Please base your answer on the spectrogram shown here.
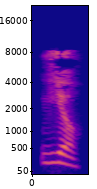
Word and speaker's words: yo: It introduces the subordinate clause, Yo. a personal pronoun meaning I, pronounced Yo. with a long O. sound like the O in go.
